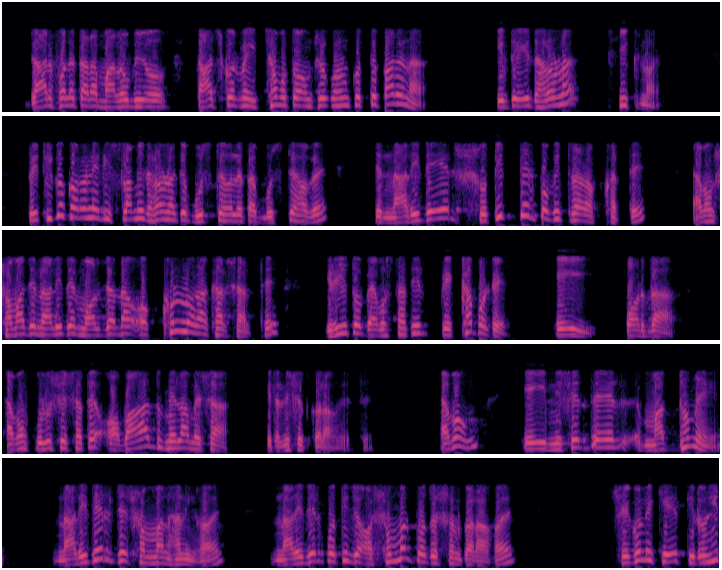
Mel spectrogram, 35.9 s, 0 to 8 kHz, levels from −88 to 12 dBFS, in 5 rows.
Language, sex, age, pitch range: Urdu, male, 60-79, 145-210 Hz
